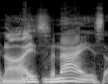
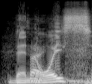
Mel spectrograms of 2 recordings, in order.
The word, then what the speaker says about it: Van Nuys: He lives nearby Van Nuys, I think is how you pronounce it. – Van Nuys. – Oh, gosh. – Van Nuys. – I thought it was New.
